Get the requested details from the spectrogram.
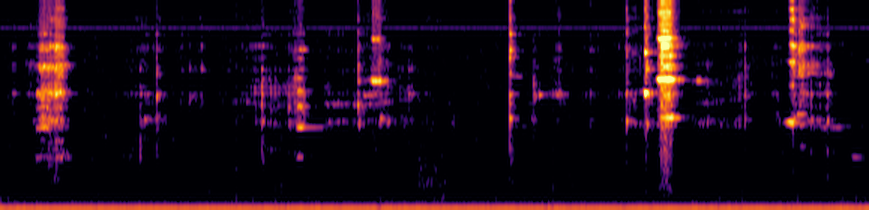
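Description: A metal fork scratches and clinks across the face of an empty, medium-sized white ceramic dinner plate held tilted in one hand. Soft, scattered scraping is broken by brief, bright metallic clinks that ring high and fade quickly. The loudest clink comes about three-quarters of the way through, over a quiet, steady low background.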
